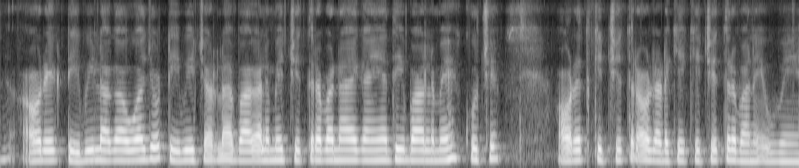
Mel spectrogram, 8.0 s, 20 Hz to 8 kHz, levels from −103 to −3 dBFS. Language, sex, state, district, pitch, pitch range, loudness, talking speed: Hindi, male, West Bengal, Purulia, 180 Hz, 170-185 Hz, -15 LUFS, 210 wpm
